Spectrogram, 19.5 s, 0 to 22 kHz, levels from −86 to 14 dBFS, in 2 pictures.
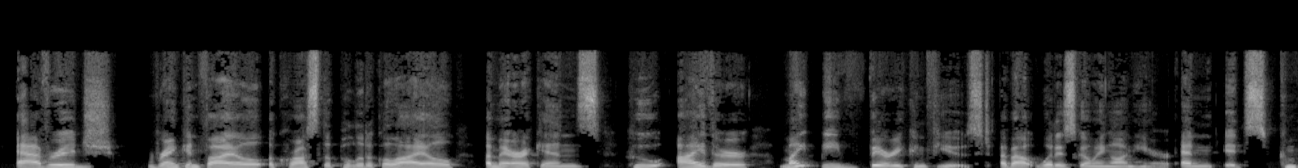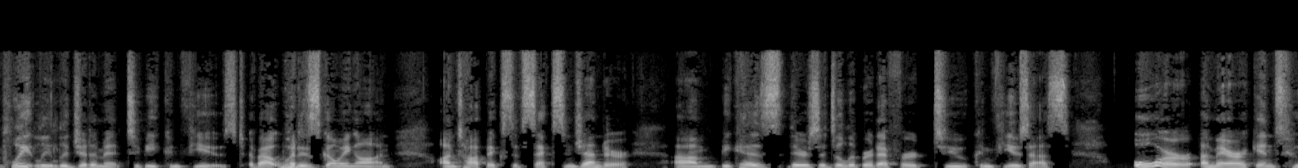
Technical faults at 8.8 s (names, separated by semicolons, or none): none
